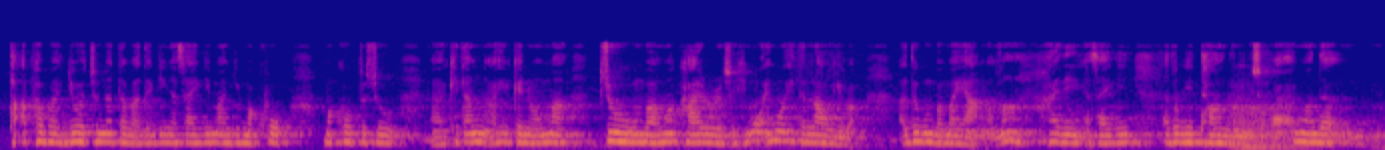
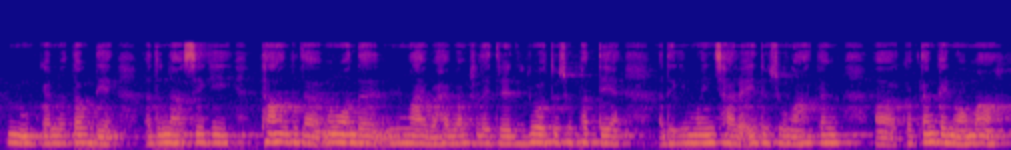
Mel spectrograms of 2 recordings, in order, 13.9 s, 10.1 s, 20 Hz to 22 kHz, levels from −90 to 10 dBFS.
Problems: background sounds at intervals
